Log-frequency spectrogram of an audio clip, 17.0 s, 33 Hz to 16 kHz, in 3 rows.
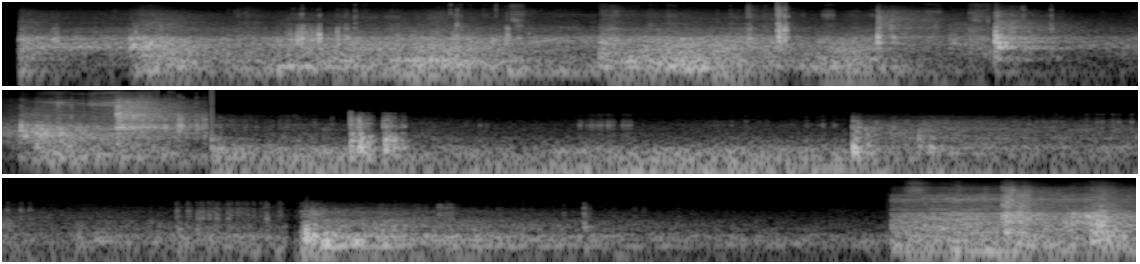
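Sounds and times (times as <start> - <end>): skateboard wheels rolling on concrete: 0.1 - 10.0, 11.1 - 12.9
skateboard clacking on ground: 0.2 - 6.8.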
